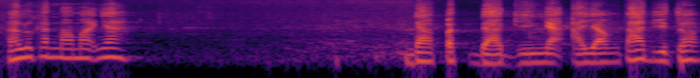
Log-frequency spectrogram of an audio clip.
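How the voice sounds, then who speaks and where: Speaking slowly in a medium-pitched voice, a priest shares a comedic sermon framed as a story, laughing often and staying animated through his jokes. The recording has slight background noise, echoing through a reverberant hall with faint ambience.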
